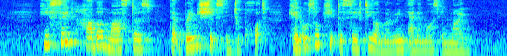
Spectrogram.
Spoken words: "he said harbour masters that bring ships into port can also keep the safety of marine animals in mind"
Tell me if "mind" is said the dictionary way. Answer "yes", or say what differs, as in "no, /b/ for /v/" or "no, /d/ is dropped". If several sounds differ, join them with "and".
no, /d/ is dropped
